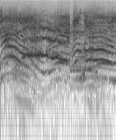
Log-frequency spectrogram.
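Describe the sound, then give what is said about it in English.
Children shouting and cheering at a boys' club, a dense mix of high, excited voices calling out together, loud and continuous through the brief moment. “Quick, what does a boys' club sound like? Hooray! Well, it sounds like this.”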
